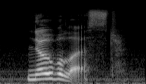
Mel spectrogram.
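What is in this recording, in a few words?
"noblest", US English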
